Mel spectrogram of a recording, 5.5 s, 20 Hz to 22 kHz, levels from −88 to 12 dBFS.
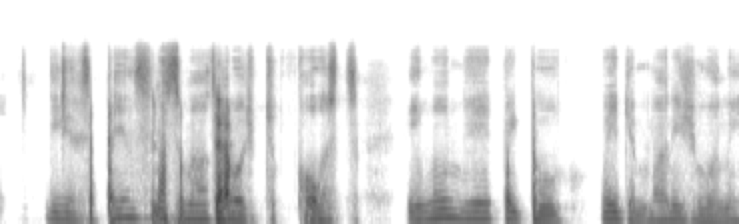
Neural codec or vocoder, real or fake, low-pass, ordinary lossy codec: codec, 24 kHz, 0.9 kbps, WavTokenizer, medium music audio release; fake; none; none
